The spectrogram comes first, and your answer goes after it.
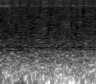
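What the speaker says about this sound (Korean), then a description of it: "오늘 존경과 공경의 마음으로 여러분과 함께 목사님께 박수를 한번 크게 보내봅니다" A church congregation gives a pastor loud, dense applause, a steady close wash of many hands clapping at once with no break.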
